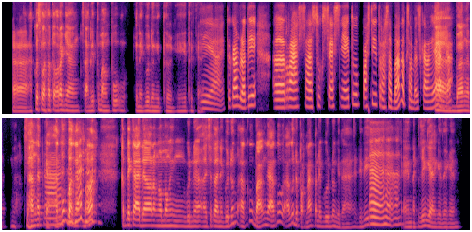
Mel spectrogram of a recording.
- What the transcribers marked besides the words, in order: other background noise; tapping; chuckle
- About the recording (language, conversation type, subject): Indonesian, podcast, Pengalaman apa yang membuat kamu menemukan tujuan hidupmu?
